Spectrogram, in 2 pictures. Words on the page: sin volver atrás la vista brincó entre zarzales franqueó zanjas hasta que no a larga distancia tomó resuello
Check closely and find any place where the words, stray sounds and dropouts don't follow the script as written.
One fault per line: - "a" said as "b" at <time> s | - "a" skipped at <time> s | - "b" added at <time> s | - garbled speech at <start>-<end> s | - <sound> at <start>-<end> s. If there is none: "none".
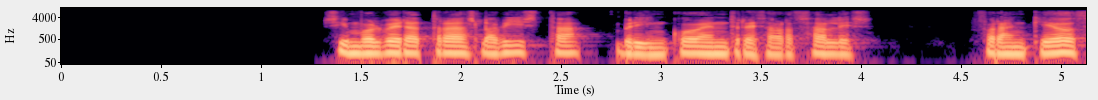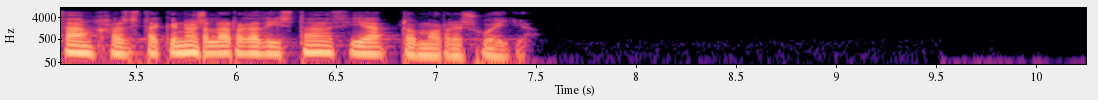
none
